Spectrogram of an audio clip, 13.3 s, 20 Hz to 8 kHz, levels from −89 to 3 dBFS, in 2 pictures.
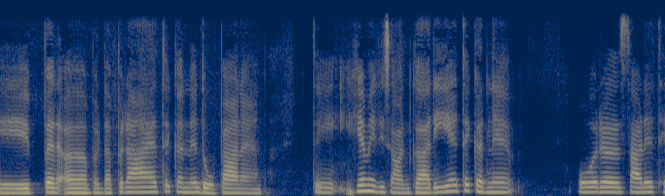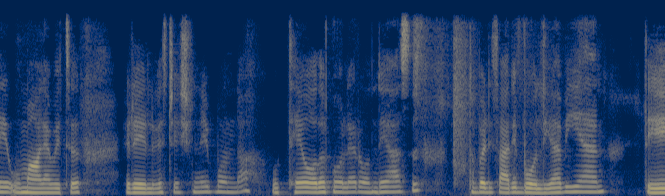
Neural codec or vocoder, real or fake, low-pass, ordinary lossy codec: codec, 16 kHz, 1 kbps, X-Codec, WavLM features, trained on Multilingual LibriSpeech; fake; 7.2 kHz; none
